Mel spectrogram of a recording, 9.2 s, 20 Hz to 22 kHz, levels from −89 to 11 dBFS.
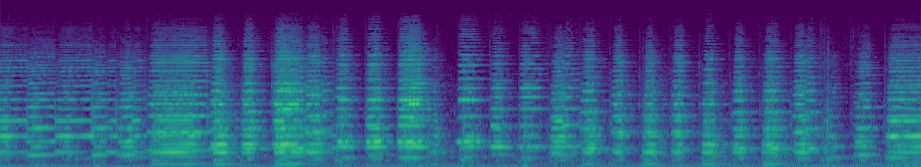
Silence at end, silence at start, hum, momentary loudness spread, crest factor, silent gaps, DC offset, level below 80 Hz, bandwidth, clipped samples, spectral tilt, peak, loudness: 0 s; 0 s; none; 12 LU; 20 dB; none; under 0.1%; -50 dBFS; 15 kHz; under 0.1%; -3 dB/octave; -4 dBFS; -24 LUFS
